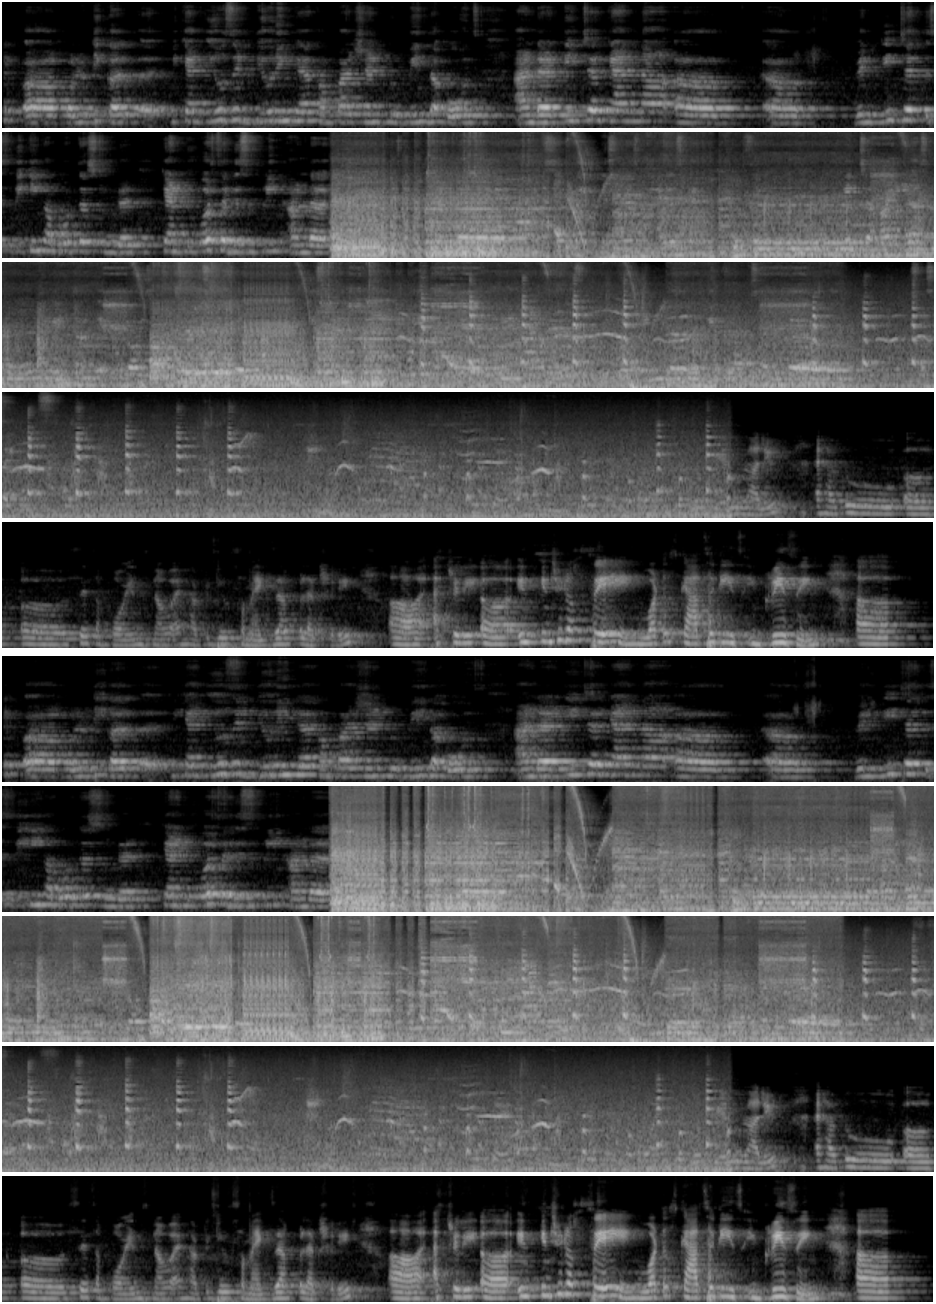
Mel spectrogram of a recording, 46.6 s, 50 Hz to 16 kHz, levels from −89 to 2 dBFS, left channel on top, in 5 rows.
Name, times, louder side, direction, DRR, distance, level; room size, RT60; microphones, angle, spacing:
voice 1, 0.0-1.5 1.8-4.7 5.1-7.2 7.6-8.0 8.5-10.6 10.9-13.3 13.6-17.4 17.7-20.1 20.4-24.4 24.8-27.1 27.8-28.7 41.3-41.4, left 2 dB, 75° left, -2 dB, 2.4 m, -37 dB
sound 1, 12.6-27.1, right 4 dB, 80° right, 1.0 m, -27 dB
Bass guitar, 21.0-25.0, left 1 dB, 10° left, 3.7 m, -44 dB
sound 2, 22.5-35.3, right 2 dB, 15° right, 0.6 m, -33 dB
voice 2, 30.3-30.6 31.0-33.1 34.2-46.1, right 3 dB, 40° right, 9 dB, 1.0 m, -35 dB
26.5 x 13.0 x 2.8 m, 1.1 s
head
